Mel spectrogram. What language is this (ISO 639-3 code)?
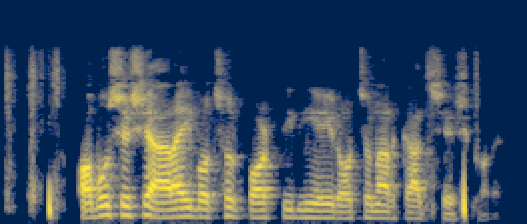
ben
